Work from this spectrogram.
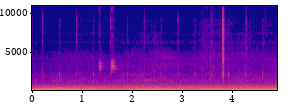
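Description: A motorized tricycle rumbles steadily along a street in Taytay, Rizal, its mid-pitched engine drone close and continuous, blending with surrounding traffic noise and no talk.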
